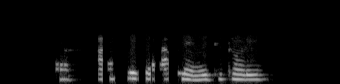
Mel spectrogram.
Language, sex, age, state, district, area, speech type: Hindi, female, 30-45, Uttar Pradesh, Hardoi, rural, conversation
